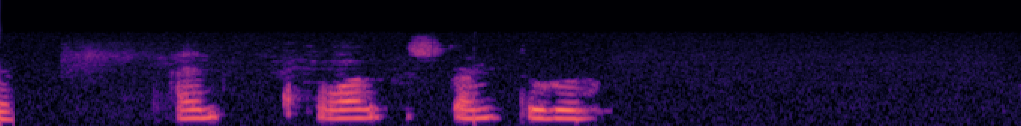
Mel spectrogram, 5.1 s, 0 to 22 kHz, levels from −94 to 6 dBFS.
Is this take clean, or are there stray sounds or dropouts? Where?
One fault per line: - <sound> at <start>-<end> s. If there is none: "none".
none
